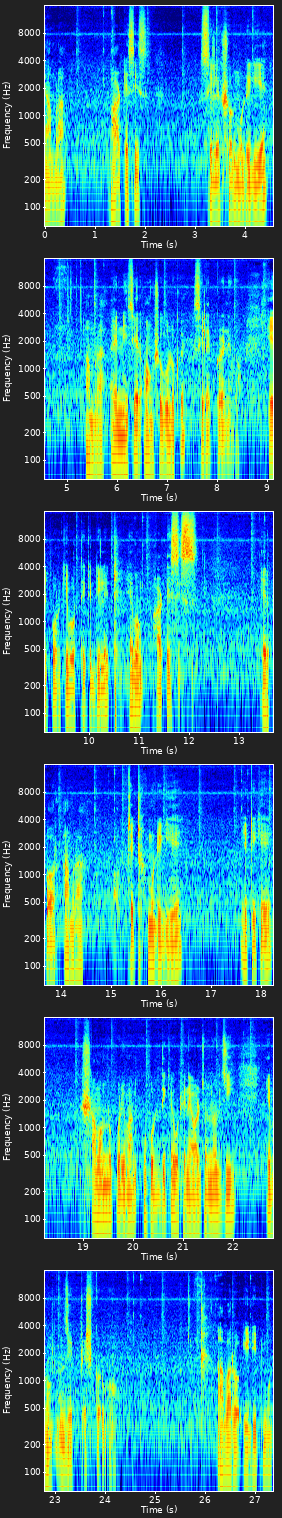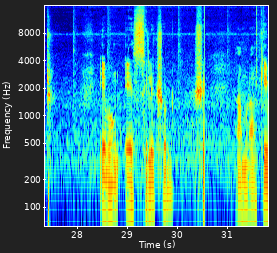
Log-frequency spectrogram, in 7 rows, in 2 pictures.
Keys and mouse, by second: 0.6 click, 5.3-6.5 drag, 9.3 Delete, 12.9-14.6 drag, 17.1 click, 25.6 click, 28.5 click.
